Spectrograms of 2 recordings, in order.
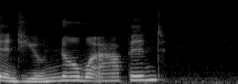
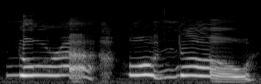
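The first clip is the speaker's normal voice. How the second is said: very high, loud wail; horrified cry; 8 dB louder, much slower than usual. Acted. Ryan cries out to petrified Nora, horrified wail. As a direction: cry out in acted alarm.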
